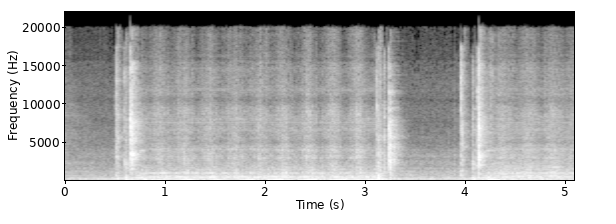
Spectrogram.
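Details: Drill press stepper motor drive after tightening loose grub screws on the shaft: even buzzing hum with steady pulsing and a few clicks at start and stop; drive turns smoothly without slipping.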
